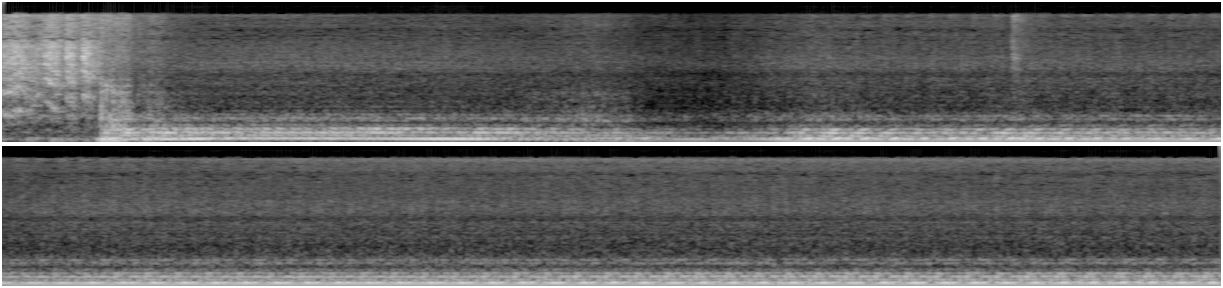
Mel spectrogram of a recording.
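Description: A car's exhaust rumbling loud and close: a low throaty idle, a rising rev that drops away, then a steady deep burble held alone to the end.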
